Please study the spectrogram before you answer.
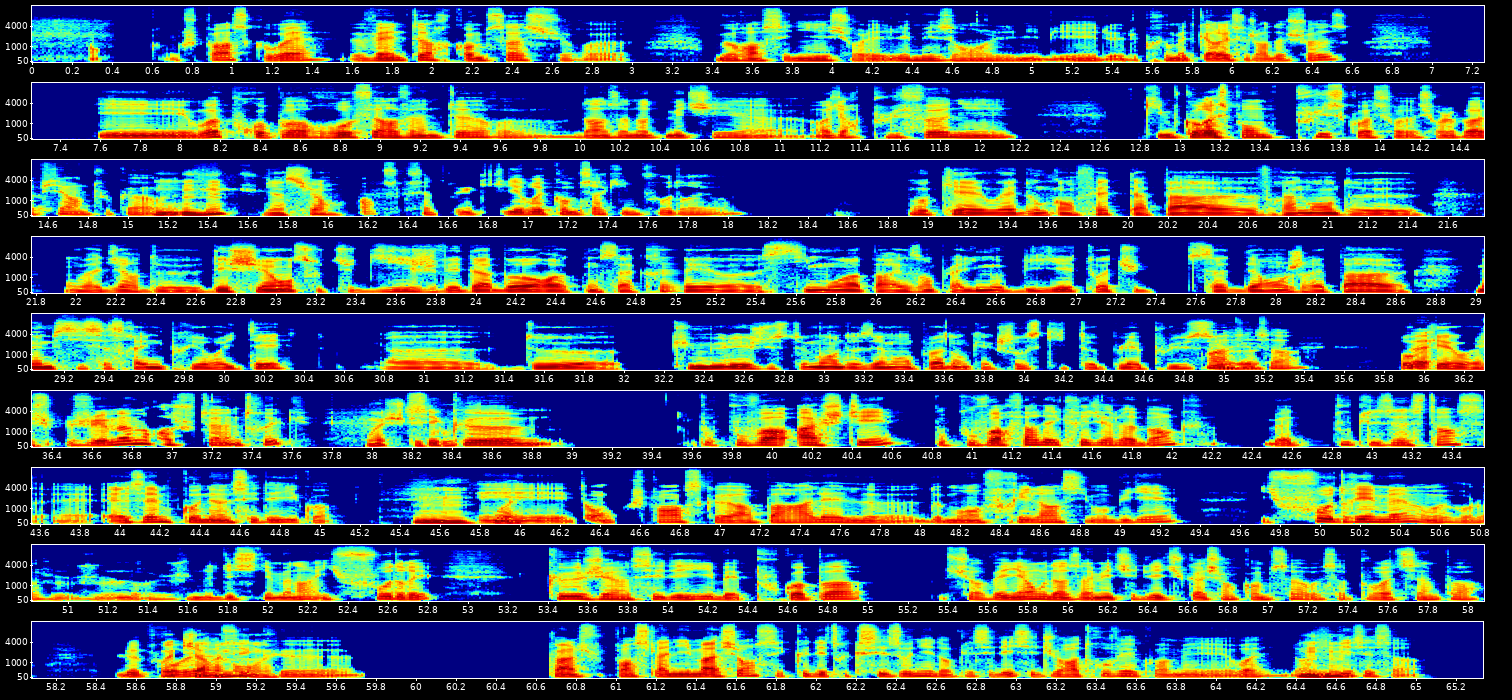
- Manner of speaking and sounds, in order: none
- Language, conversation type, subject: French, advice, Comment puis-je clarifier mes valeurs personnelles pour choisir un travail qui a du sens ?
